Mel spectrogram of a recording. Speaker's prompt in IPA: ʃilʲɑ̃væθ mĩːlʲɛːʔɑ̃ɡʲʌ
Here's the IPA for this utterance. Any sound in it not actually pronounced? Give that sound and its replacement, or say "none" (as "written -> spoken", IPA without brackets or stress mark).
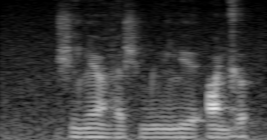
θ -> ʃ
